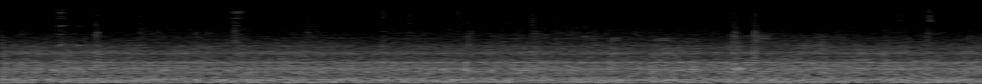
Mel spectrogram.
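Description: Steady low rumble and hiss of a Thalys high-speed train running at speed, heard from inside a passenger coach.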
